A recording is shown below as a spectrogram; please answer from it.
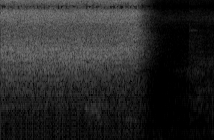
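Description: A pressure cooker on a kitchen stove, cooking rice, lets out a loud, steady hiss of steam for about two seconds, then the hiss cuts off abruptly and leaves near silence.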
